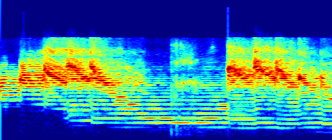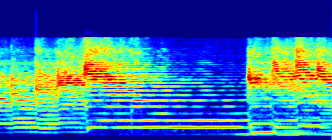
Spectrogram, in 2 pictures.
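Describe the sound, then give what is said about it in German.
Old psychedelic-sounding instrumental intro music with heavily effected, distorted tones playing sustained notes that shift pitch in steps, steady and loud throughout, with no voices. “Das ist das alte, sagen, das hörte sich das etwas alte, psychedelisch entschuldige, an.”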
